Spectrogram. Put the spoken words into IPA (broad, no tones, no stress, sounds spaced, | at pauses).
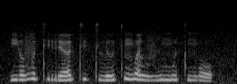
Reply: j ə v ɜ tʲ rʲ ɜ tʲ o tʲ l ɯ tʲ ŋʷ ɜ l v i m ɯ tʲ ŋ o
